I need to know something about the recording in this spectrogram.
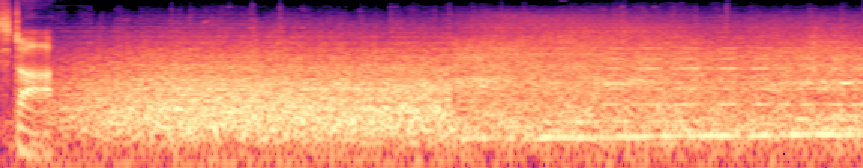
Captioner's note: train and cars whirling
